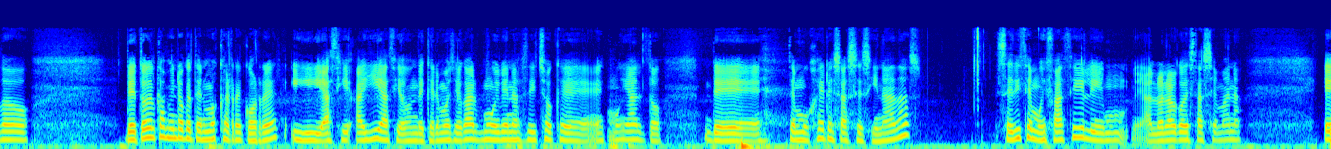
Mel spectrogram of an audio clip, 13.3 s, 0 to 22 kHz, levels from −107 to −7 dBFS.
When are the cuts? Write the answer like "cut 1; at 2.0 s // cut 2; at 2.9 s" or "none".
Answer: cut 1; at 6.1 s // cut 2; at 7.9 s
